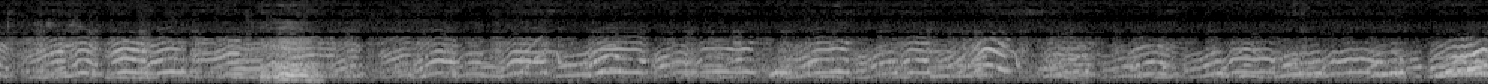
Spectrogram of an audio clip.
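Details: Day-old puppy litter, the morning after whelping, keeping up a constant busy chatter of short, high, bent squeaks and thin whines from several pups at once, with no let-up across the stretch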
